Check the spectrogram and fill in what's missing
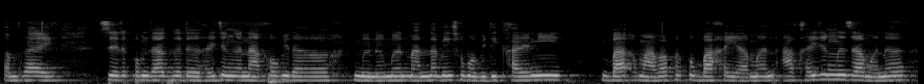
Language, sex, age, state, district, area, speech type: Bodo, female, 30-45, Assam, Kokrajhar, rural, spontaneous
